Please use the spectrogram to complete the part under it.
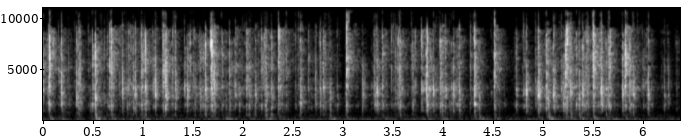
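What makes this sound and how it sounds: Fingertips and medium-length nails type fast on a full-size backlit mechanical computer keyboard with plastic keycaps. The result is a dense, steady stream of bright, clicky plastic taps over a soft low thump, each keystroke dying away almost at once.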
